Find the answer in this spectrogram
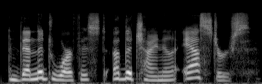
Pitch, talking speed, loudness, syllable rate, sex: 225 Hz, 185 wpm, -19 LUFS, 4.9 syllables/s, female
